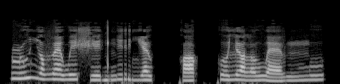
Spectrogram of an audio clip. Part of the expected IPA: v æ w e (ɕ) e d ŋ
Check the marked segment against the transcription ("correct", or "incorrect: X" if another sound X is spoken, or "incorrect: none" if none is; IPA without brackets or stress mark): incorrect: ʃ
